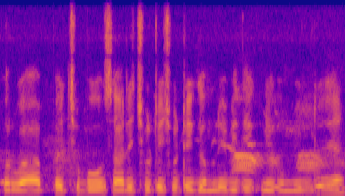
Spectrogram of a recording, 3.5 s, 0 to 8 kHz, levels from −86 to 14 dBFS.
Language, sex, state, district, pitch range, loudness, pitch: Hindi, male, Bihar, West Champaran, 135-145 Hz, -16 LUFS, 140 Hz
